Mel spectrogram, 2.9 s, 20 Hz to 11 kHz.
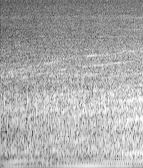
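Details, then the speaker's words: R53 Mini Cooper S running after replacing rod bearings and rod bolts for a spun bearing: steady revs settling to idle, no knock under the whine. The bottom end sounds healthy and the rod knock is cured. "all right so it runs it doesn't knock it sounds pretty good"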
